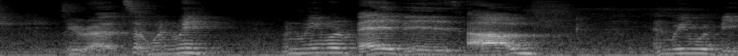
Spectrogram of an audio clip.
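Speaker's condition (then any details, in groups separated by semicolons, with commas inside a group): Cerebral palsy; powered wheelchair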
